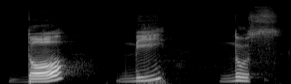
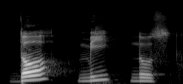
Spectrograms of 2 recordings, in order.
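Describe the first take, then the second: First: The word is broken into three separate syllables. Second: The word is said smoothly without breaks.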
